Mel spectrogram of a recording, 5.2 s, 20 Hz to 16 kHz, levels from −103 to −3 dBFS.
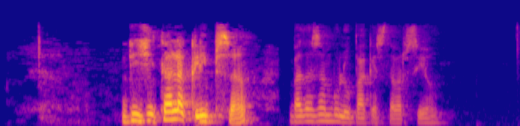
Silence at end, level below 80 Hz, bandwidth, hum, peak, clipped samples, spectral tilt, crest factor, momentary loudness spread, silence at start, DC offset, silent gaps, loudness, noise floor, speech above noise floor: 0.9 s; -68 dBFS; 7.8 kHz; none; -4 dBFS; under 0.1%; -5 dB/octave; 20 dB; 25 LU; 1.2 s; under 0.1%; none; -20 LUFS; -88 dBFS; 65 dB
